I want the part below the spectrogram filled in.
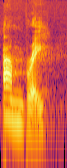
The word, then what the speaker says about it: Almondbury: I live in a place called Almondbury, which the locals pronounce Ambry.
